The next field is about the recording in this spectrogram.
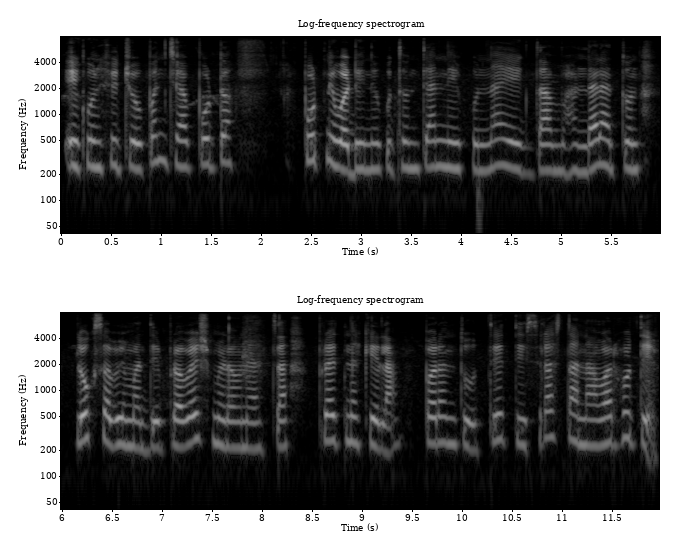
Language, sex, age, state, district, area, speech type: Marathi, female, 18-30, Maharashtra, Amravati, urban, read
